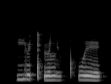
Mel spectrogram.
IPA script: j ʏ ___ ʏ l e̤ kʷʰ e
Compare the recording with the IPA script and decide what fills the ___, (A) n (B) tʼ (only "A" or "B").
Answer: B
